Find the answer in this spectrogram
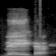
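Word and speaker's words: Wega: that has not changed it's still pronounced vega but it's actually spelled wiga and does anybody see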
